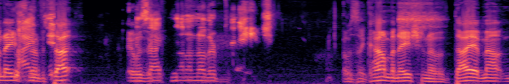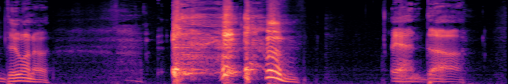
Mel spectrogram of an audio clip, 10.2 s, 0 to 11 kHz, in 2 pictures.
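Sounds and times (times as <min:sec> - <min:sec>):
speech: 0:00.0 - 0:02.8, 0:03.4 - 0:05.7, 0:07.8 - 0:08.2, 0:09.0 - 0:09.8
person coughing fit from a lodged Tic Tac: 0:06.8 - 0:08.2.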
